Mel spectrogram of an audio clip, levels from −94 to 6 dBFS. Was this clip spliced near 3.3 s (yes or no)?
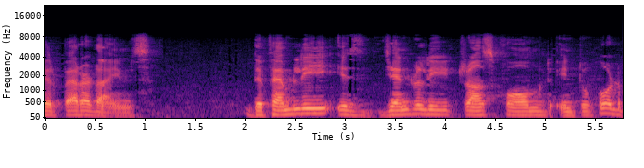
no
